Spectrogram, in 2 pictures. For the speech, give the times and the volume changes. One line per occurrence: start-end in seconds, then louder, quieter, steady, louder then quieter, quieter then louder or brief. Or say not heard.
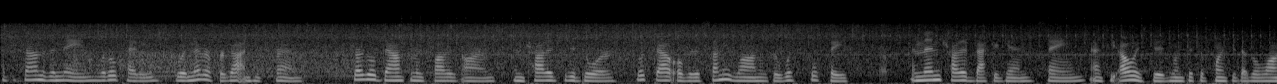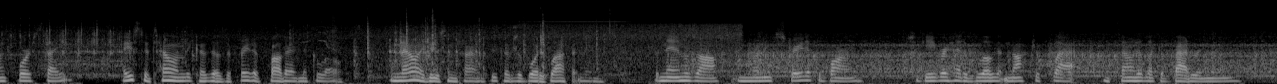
0.0-25.2 steady.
